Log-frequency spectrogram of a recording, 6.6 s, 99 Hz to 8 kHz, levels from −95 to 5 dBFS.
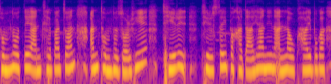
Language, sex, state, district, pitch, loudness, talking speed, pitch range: Mizo, female, Mizoram, Aizawl, 220 Hz, -17 LUFS, 180 wpm, 205-235 Hz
